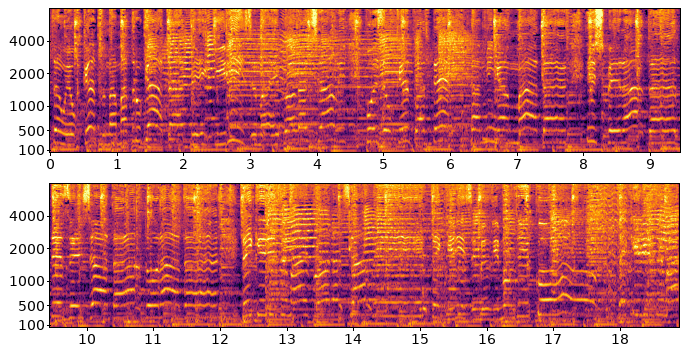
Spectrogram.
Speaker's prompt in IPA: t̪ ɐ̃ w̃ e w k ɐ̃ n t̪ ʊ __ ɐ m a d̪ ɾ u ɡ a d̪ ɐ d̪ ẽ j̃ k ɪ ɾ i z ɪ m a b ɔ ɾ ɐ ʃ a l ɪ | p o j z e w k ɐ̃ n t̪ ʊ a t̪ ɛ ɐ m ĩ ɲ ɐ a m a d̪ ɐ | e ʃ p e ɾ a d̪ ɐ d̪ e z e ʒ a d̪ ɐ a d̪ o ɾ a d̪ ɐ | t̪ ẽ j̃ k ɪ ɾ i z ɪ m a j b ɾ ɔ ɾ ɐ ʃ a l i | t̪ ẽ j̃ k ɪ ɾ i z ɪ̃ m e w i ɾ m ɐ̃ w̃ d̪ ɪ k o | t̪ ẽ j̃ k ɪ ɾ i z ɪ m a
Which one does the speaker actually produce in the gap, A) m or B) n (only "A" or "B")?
B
